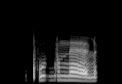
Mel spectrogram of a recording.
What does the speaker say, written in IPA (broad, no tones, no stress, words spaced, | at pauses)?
kʷʼɘɡonɛɳ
